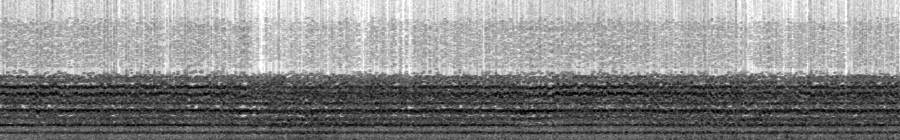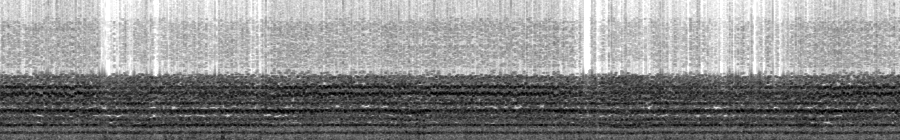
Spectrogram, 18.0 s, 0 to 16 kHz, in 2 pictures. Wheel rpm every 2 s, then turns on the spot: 230, 220, 230, 230, 240, 230, 230, 230, 230.
none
